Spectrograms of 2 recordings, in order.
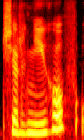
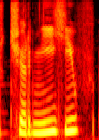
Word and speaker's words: Chernihiv: Chernihov or Chernihiv in more like Ukrainian pronunciation.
